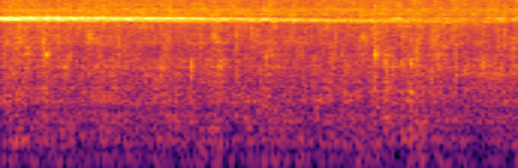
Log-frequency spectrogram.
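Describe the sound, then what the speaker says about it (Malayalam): Coconut oil poured over vegetable pieces for a kootu curry, heard as a faint, continuous soft liquid hiss and patter with no speech. "ഇതിൻ്റെ മുകളിൽ ഞാൻ കുറച്ച് വെളിച്ചെണ്ണയും കൂടെ ഒഴിച്ചു കൊടുക്കുന്നുണ്ട്"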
